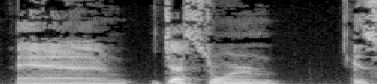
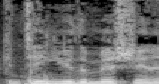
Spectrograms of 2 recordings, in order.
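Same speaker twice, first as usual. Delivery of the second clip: mock heroic line; 9 semitones higher than usual. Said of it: "And Cheetor's like".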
